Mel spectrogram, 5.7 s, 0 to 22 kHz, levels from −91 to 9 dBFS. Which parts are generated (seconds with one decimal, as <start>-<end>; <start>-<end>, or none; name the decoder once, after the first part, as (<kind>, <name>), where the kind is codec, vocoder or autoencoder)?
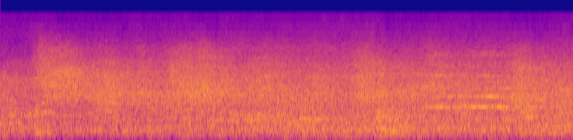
none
